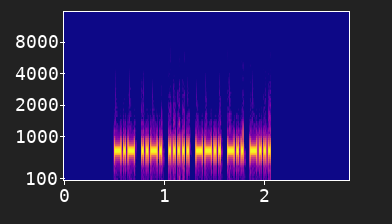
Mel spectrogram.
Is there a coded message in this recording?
Yes: Morse code from 0.5 to 2.1 s, heard as a keyed tone, about 53 wpm, 700 Hz. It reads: KF5ZDB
